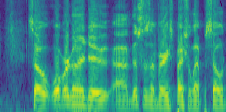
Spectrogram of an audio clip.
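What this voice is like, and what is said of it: Hoarse, cracking voice from a cold. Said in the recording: “I have a horrible cold, and my voice is probably going to snap, crackle, and pop.”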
